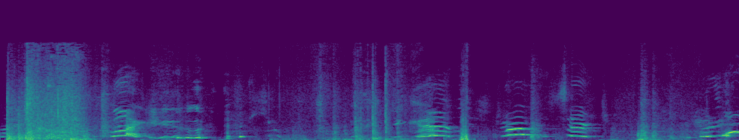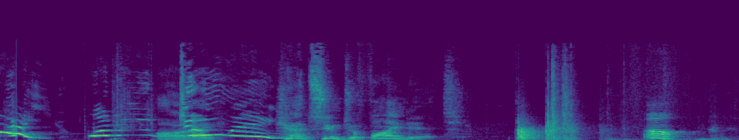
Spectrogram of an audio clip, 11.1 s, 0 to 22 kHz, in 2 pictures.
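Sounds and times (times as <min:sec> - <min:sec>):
person speaking: 0:05.6 - 0:09.1.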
